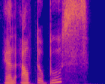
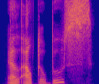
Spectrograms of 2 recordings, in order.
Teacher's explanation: Notice the stress is on the last syllable. There's an accent mark over u El autobús.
